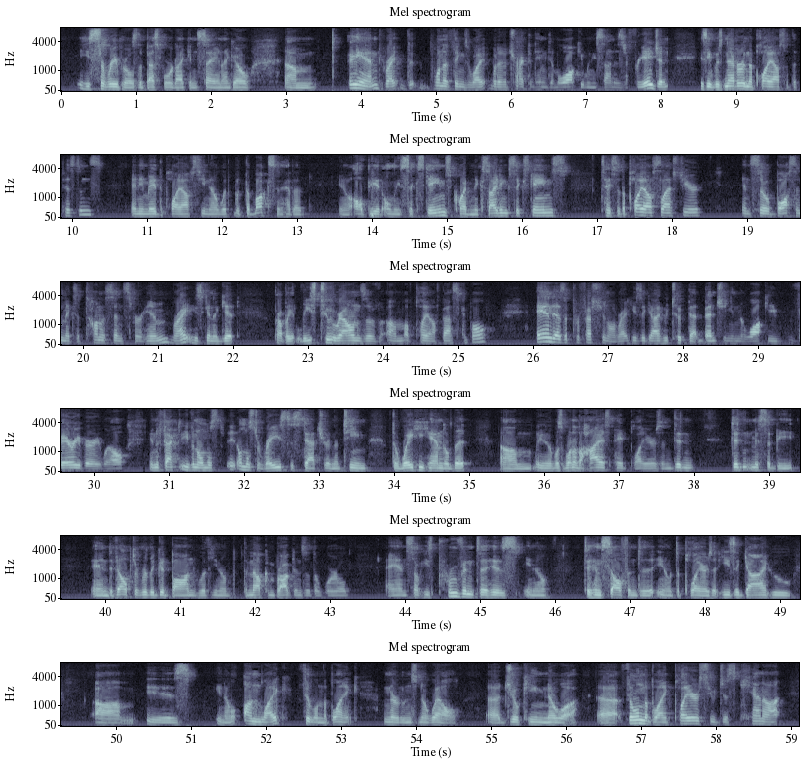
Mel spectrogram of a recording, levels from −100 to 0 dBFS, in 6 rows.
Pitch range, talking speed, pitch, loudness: 100-120 Hz, 210 wpm, 105 Hz, -31 LUFS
